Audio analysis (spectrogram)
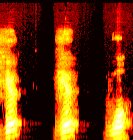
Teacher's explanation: your tongue is in motion, your tongue is in motion, your tongue is gliding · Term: glides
